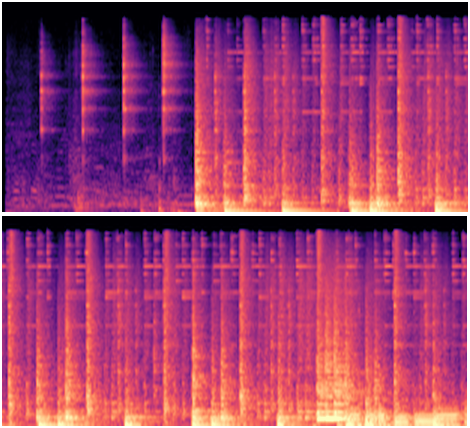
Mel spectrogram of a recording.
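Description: A four-click count-in, evenly spaced about half a second apart, then a jazz-funk band comes in together on the beat with electric bass and drum kit playing a driving groove; the sound thickens as more instruments join near the end.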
